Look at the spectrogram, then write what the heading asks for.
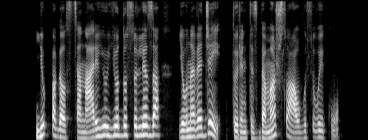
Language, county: Lithuanian, Vilnius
